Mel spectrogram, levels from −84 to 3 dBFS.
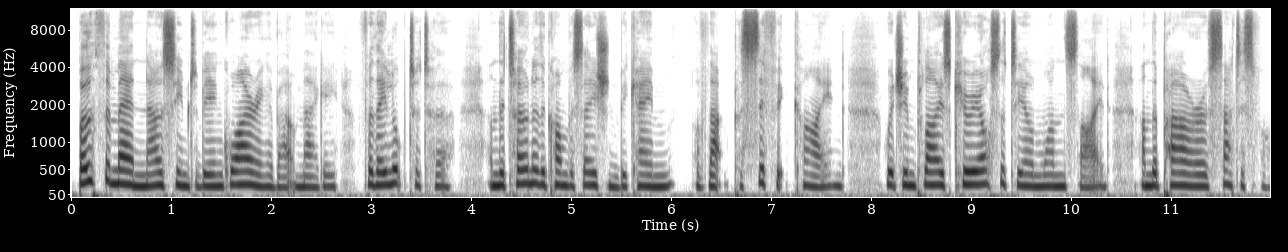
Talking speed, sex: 205 wpm, female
